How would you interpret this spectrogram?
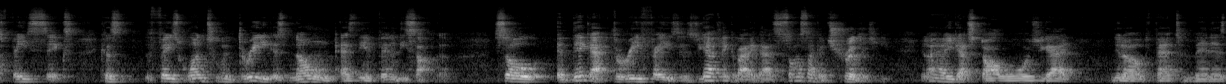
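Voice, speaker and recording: A man with a low voice talks like a fan reviewing a film for his vlog. He is emphatic and gushing, repeating words to drive them home. The sound is roomy and echoing, picked up some way from the microphone. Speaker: movie review vlogger. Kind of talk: casual spoiler-free film review to camera. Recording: roomy echo, distant from microphone.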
